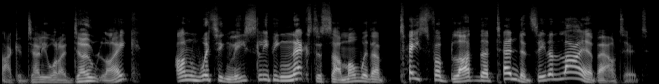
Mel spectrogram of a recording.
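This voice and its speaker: An actor playing a learned, wry wizard adventurer in a video game, with a British accent and an eloquent, theatrical way of talking. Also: male voice, fairly high pitch, huge pitch swings, fairly quick, fairly bright tone, no echo, clean studio sound. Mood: alarmed, indignant. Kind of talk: video game character voice acting.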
